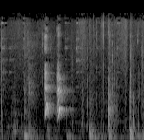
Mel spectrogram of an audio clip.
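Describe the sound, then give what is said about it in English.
A puppy lets out a quick series of high, yappy barks, four or five sharp yips spaced unevenly over a few seconds, fairly loud, with no one talking. “Come on, puppy. Let's go.”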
